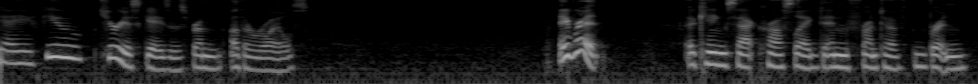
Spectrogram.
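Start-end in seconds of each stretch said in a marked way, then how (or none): 5.6-6.1 loud, high greeting; calling out. Acted. Dutch hails Britain from afar, loud. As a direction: call across the room.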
